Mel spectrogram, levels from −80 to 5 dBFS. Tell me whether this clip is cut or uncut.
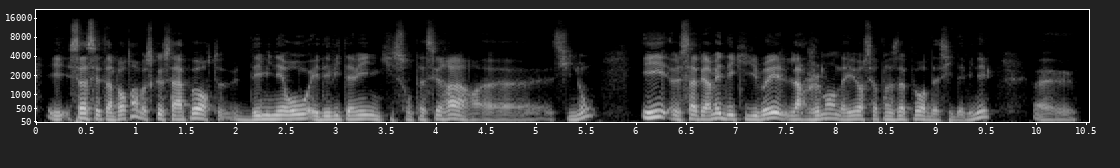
uncut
